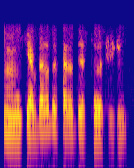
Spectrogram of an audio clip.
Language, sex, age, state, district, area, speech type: Bengali, male, 60+, West Bengal, Jhargram, rural, conversation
